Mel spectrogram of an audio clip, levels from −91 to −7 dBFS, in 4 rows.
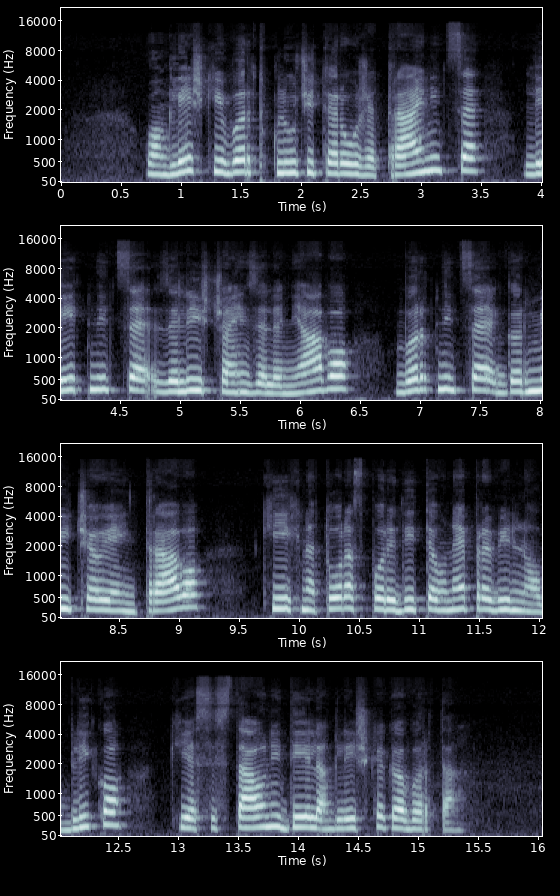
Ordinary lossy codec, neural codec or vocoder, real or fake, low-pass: Opus, 24 kbps; vocoder, 44.1 kHz, 128 mel bands every 512 samples, BigVGAN v2; fake; 14.4 kHz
